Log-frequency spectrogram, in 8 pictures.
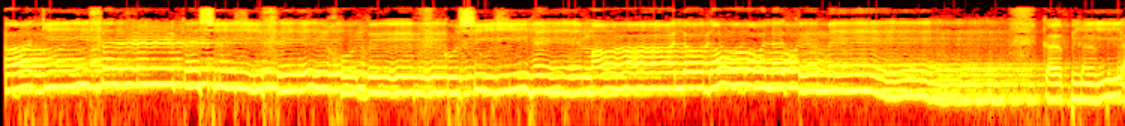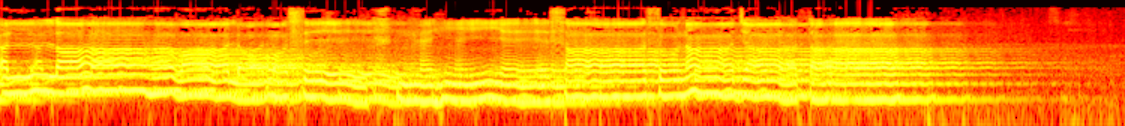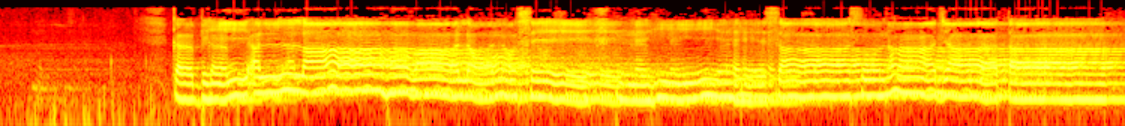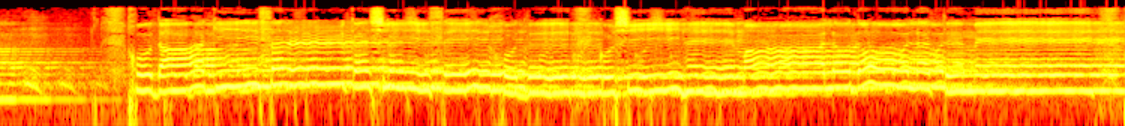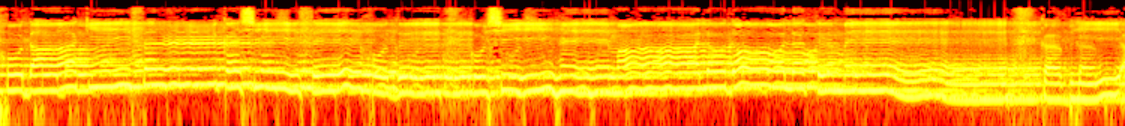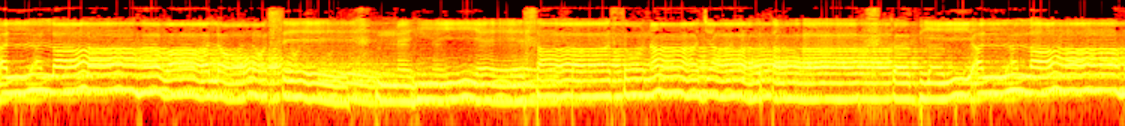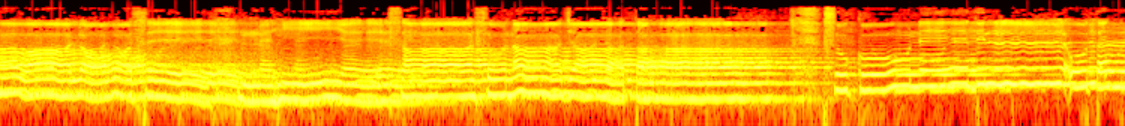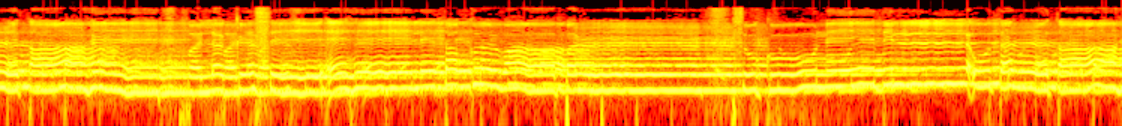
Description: حضرت کا مدرسہ اصحاب کہف گودھرا میں بیان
